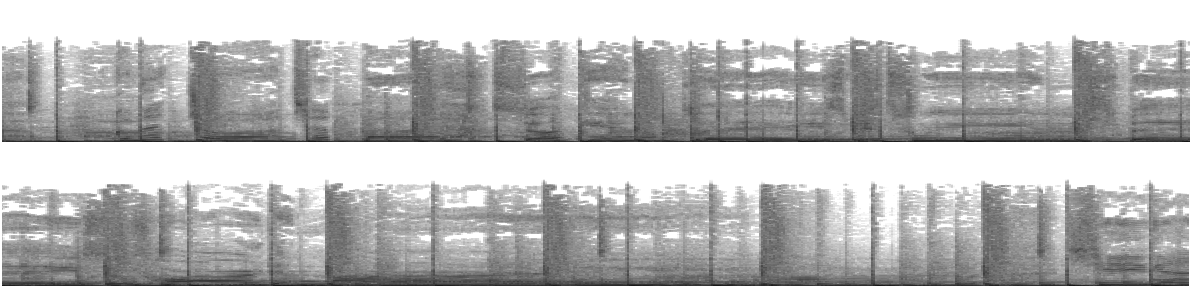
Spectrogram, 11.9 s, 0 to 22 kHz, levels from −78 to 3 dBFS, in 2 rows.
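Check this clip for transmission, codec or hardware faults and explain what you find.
There is one fault: audio missing between chunks. The sound skips at 3.81, 5.78, 7.76 and 9.73 s, roughly every two seconds. At each point a few tens of milliseconds of audio vanish. The material on either side is butted together with no gap of silence, so the flow jumps forward abruptly. The steady spacing points to a recorder or processor handling audio in blocks of about 2 s. It likely drops a short slice each time it closes one block and starts the next.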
